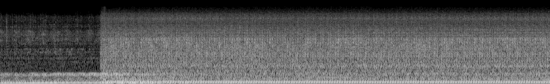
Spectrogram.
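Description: A small loader's diesel engine roars close by as the loader drives out.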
